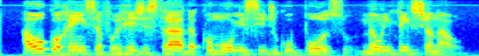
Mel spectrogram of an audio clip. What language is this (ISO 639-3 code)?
por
